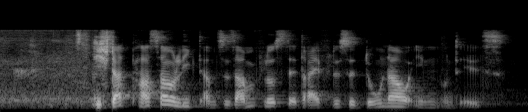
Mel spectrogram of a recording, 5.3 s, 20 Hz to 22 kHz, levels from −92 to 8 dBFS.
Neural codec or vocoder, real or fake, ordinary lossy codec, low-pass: none; real; none; 7.2 kHz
